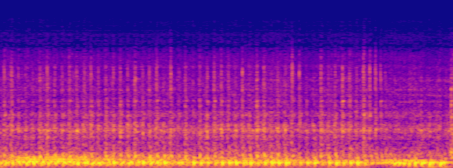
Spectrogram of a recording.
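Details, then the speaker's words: Yamaha Jupiter MX King with noisy engine and no steady idle: rough uneven rattling chatter from the starter/dynamo rotation, growing with throttle, won't stay running without throttle; starter one-way clutch fault. "ini staternya berisik kayak gini nih jadi putaran dinamonya berisik"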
